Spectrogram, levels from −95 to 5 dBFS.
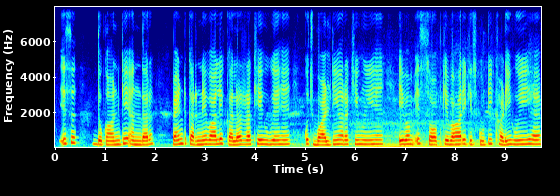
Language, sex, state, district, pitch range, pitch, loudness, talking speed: Hindi, female, Maharashtra, Aurangabad, 220-245 Hz, 235 Hz, -14 LUFS, 150 wpm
